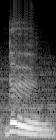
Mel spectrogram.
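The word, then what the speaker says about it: deux: 2. Eu não pronuncio esse X. 2. E agora? Com o vogal eu digo 2 euros. O somzinho de Z.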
